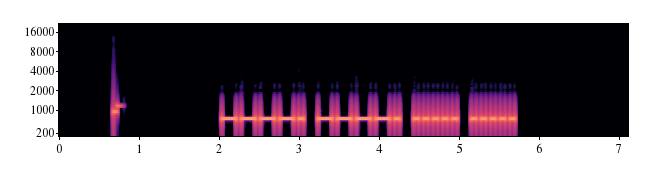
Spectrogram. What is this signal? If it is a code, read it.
Morse code, heard as a keyed tone, about 20 wpm, 700 Hz. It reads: 9955
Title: Numbers - 4-Digit 20wpm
